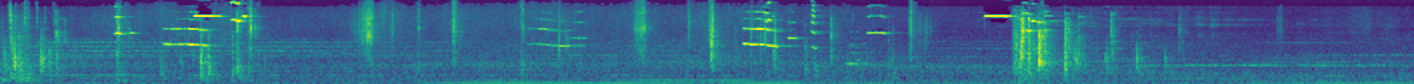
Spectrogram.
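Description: Footsteps scuff on a gritty floor.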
